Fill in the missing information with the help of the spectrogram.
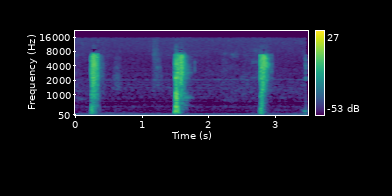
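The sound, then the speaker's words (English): A person mimics a dog barking with three short, sharp, breathy yaps spaced evenly about a second apart, and a fourth just starting as it ends. “And what, just one bark, or do you have to?”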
